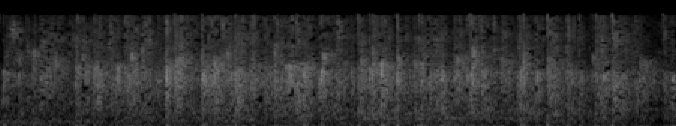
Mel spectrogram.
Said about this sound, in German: Ein Applaus bitte dafür.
